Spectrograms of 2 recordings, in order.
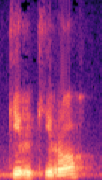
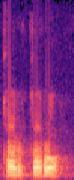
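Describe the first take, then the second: First: The first syllable has the vowel i. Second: The first syllable has the vowel a. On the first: "Bisa dibaca kir-kiroh" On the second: "bisa dibaca karkaroh"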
